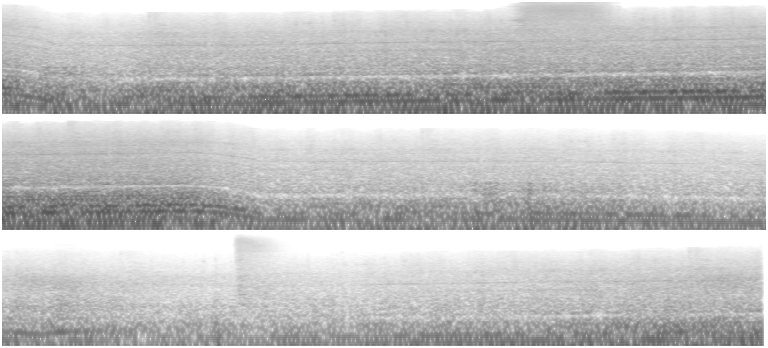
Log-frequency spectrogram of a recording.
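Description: A bus engine drones and rises in pitch, then drops and idles lower.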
